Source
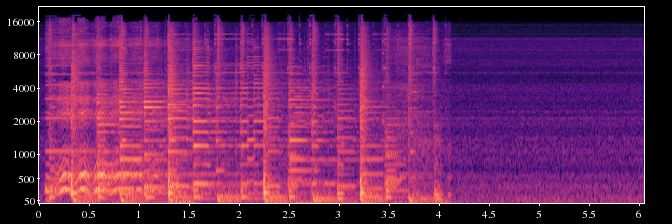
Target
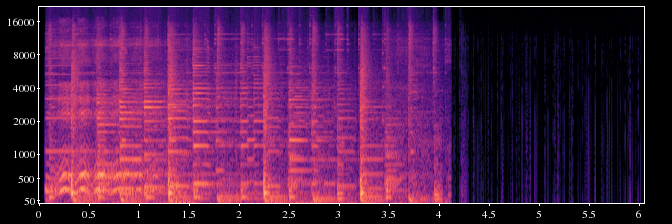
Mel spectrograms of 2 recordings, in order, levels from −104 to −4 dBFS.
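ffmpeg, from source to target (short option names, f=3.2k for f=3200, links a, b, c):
-filter_complex "[0:a]asplit=4[a][b][c][d];[b]adelay=262,afreqshift=84,volume=-19.5dB[e];[c]adelay=524,afreqshift=168,volume=-28.9dB[f];[d]adelay=786,afreqshift=252,volume=-38.2dB[g];[a][e][f][g]amix=inputs=4:normalize=0,aeval=exprs='sgn(val(0))*max(abs(val(0))-0.00562,0)':c=same,volume=-2.5dB"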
